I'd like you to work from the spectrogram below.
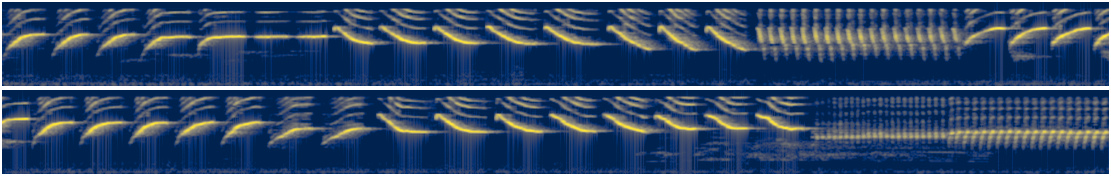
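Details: Training song from a canary with rapid repeated high chips grouped into tours, a short buzzy roll in the middle, further rhythmic runs of sweeping notes, ending on a lower wavering trill.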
